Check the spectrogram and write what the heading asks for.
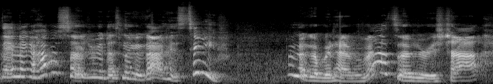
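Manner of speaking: high-pitched, mock incredulous question; retold disbelief. Woman reacting to his surgery story, retold incredulously. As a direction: jump up in pitch, doubting the excuse.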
